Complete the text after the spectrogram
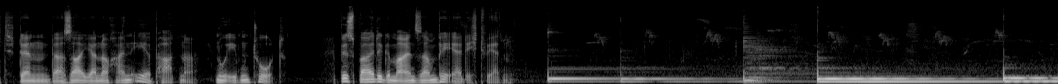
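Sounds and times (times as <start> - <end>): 
birds chirping: 0.0 - 10.5
speech: 0.1 - 5.6
deep funeral gong struck to summon neighbours: 5.5 - 10.5.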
